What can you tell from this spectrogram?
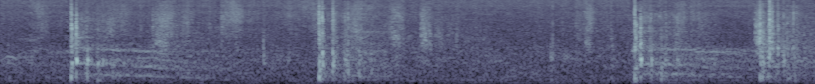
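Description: Tennis rackets hitting the ball back and forth in a doubles rally on a hard court: four hits, the last two in quick succession, with shoes squeaking on the court between them.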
